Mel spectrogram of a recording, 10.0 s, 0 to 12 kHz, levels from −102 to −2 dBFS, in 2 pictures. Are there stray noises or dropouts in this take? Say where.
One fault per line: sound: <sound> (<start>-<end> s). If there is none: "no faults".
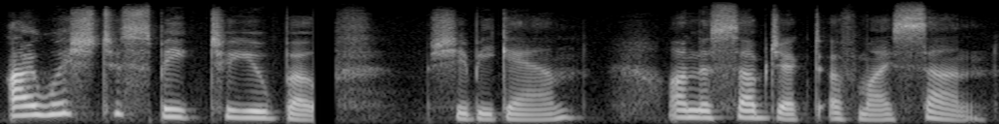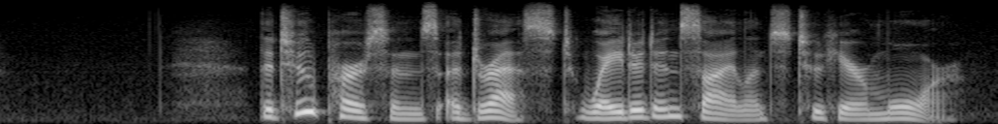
sound: dropout (1.6-1.7 s)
